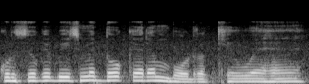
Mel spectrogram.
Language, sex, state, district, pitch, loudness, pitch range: Hindi, male, Uttar Pradesh, Saharanpur, 165 Hz, -11 LUFS, 135-175 Hz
